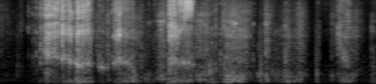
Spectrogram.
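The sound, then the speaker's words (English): Loud crunching as someone bites into and chews a crisp, hand-shaped pickled snack similar to Funyuns, with several irregular crackly bursts and no talking. “Do you want to hear the crunch?”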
